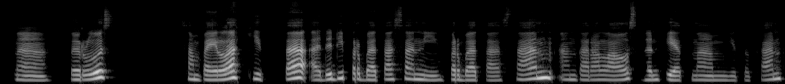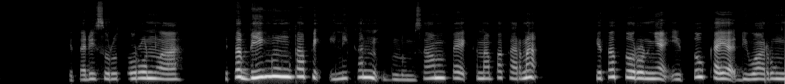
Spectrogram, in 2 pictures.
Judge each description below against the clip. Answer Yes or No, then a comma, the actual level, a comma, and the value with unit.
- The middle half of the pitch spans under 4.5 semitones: No, average, 4.8 semitones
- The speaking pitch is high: Yes, very high, 250 Hz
